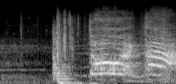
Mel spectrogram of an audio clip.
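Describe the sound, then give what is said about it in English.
A sudden dull thud of a toe stubbing against a bin as someone sneaks past a sleeping guard after taking a set of keys from behind his desk, quickly followed by two loud, strained yelps of pain. “He removes a set of keys from behind his desk, pulls a face at him, then stubs his toe on a bin.”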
